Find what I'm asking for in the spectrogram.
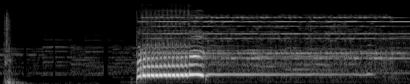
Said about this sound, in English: The phone rings, and he picks it up.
